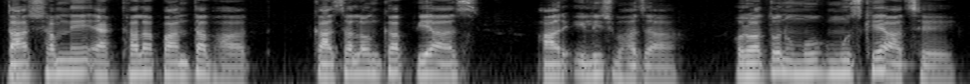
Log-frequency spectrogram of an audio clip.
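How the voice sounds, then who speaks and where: A man narrating a scripted cartoon story in a measured manner. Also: fairly low pitch, clean tone, no room sound, studio quality.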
